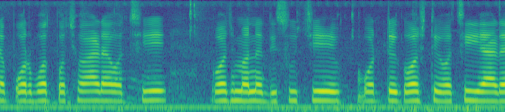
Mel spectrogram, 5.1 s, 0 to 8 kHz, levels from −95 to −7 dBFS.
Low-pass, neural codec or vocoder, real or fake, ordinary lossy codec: none; none; real; none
